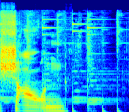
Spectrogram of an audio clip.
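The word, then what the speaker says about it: Seam: Pronounce Shawn. A I like Shawn.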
